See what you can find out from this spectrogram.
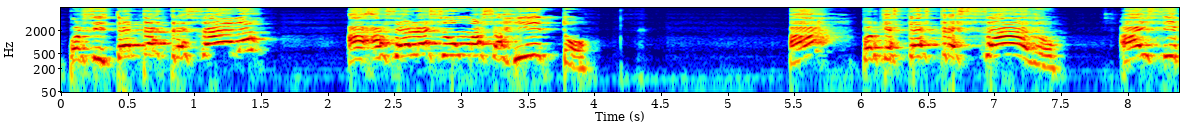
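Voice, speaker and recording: A woman's voice: very high-pitched, pushed and bright. A woman preaching a sermon with emphatic, scolding exhortation, often raising her voice and repeating phrases for emphasis.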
